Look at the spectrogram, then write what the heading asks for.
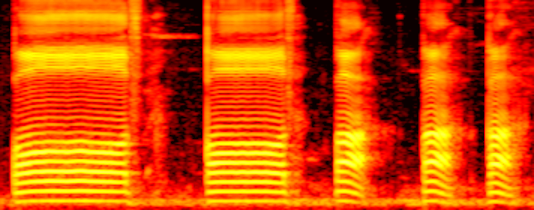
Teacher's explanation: تو یہ والا حصہ جو ہے نا، یعنی زبان کی جڑ کا یہ وہ حصہ جو منہ کی طرف ہے اس کو ہی اوپر لگاتے ہیں دونوں حرفوں میں، تو اس لیے وہ قاف ادا نہیں کر سکتے۔ اگر یہ زبان کی جڑ کا وہ حصہ جو گلے والی سائڈ پہ ہے اس کو اوپر تعلق کے ساتھ جو ہے نا لگائیں گے تو موٹا قاف ادا کر سکیں گے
